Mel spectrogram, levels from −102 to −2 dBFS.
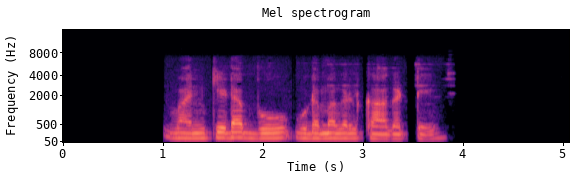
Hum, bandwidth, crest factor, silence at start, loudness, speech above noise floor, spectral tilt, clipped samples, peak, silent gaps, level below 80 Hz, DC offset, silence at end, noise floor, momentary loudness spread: none; 7.4 kHz; 18 dB; 1 s; -34 LUFS; over 56 dB; -7.5 dB/octave; under 0.1%; -18 dBFS; 3.45-3.51 s; -74 dBFS; under 0.1%; 1.2 s; under -90 dBFS; 10 LU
